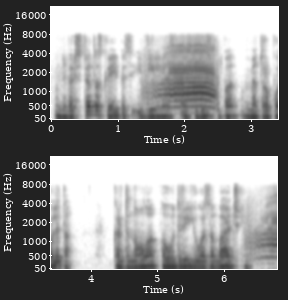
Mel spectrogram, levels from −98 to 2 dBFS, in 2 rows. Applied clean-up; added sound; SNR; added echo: none; Meow; 6 dB; none.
